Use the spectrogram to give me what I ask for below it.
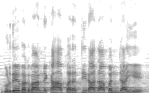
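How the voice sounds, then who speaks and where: A man preaching a devotional story sermon, slow and emphatic, acting out dialogue and chanting verses. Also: sits high, level tone, a bit bright. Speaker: Ram Katha preacher. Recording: long hall reverb with faint music.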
